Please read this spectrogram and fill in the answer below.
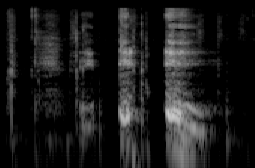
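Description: A woman clearing her throat twice, about a second in, over the soft riffling of a tarot deck being shuffled by hand.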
